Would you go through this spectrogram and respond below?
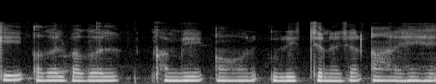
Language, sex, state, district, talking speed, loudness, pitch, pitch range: Hindi, female, Goa, North and South Goa, 135 wpm, -17 LUFS, 180 Hz, 175-185 Hz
